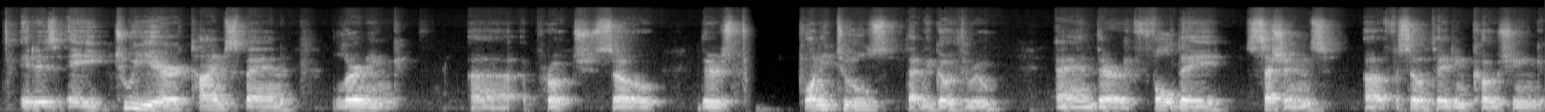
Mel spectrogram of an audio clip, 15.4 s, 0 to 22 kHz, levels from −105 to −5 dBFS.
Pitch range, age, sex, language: 100-120 Hz, 30-49, male, English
